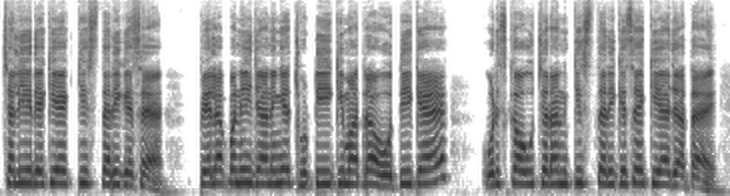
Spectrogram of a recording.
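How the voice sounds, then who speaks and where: A man with a high, bright voice gives a patient beginner lesson. He keeps asking questions and answering them himself, repeating each point. The sound is close and dry, with no room echo. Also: flat delivery, moderate pace. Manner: repetitive, asks and answers own questions. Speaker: Hindi teacher. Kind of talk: online lesson.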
